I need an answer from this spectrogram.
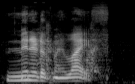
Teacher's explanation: Now here the V sound isn't dropped. It is said lightly.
